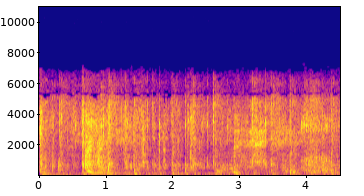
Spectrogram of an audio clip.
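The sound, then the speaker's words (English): A horse's hooves pound steadily in a fast, rhythmic run, fairly loud, with scattered snorts and a busy, rumbling background throughout. “Don't you listen, horse. You run. You run.”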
